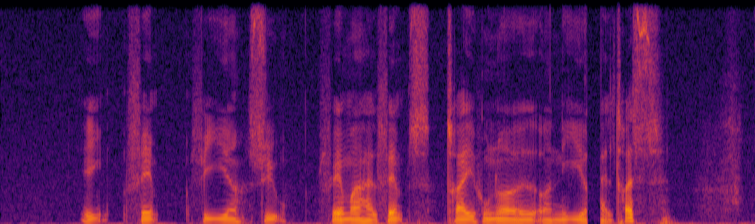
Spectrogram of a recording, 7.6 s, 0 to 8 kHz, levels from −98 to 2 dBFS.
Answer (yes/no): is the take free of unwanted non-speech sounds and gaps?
no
